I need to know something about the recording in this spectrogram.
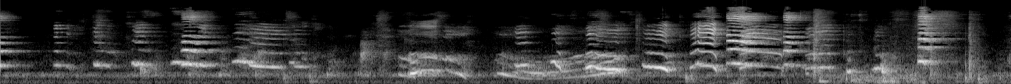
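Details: Six-week-old Labrador Retriever puppies, a litter of six born January 18, 2022, on a live puppy cam. They give high, wavering whines and squeals with quick yips, overlapping and rising and falling. Some human voices sound faintly.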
